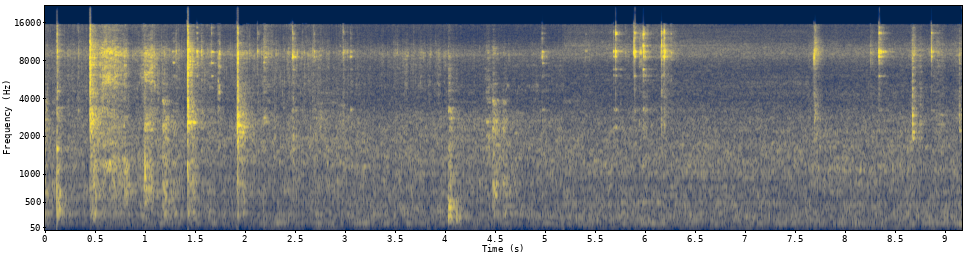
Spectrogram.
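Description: Metal spatula scraping and clinking against a kadai while mushrooms are stirred, then a metal lid set down on the pan with a clank about four seconds in. After that it is quieter, with a few light clinks.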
